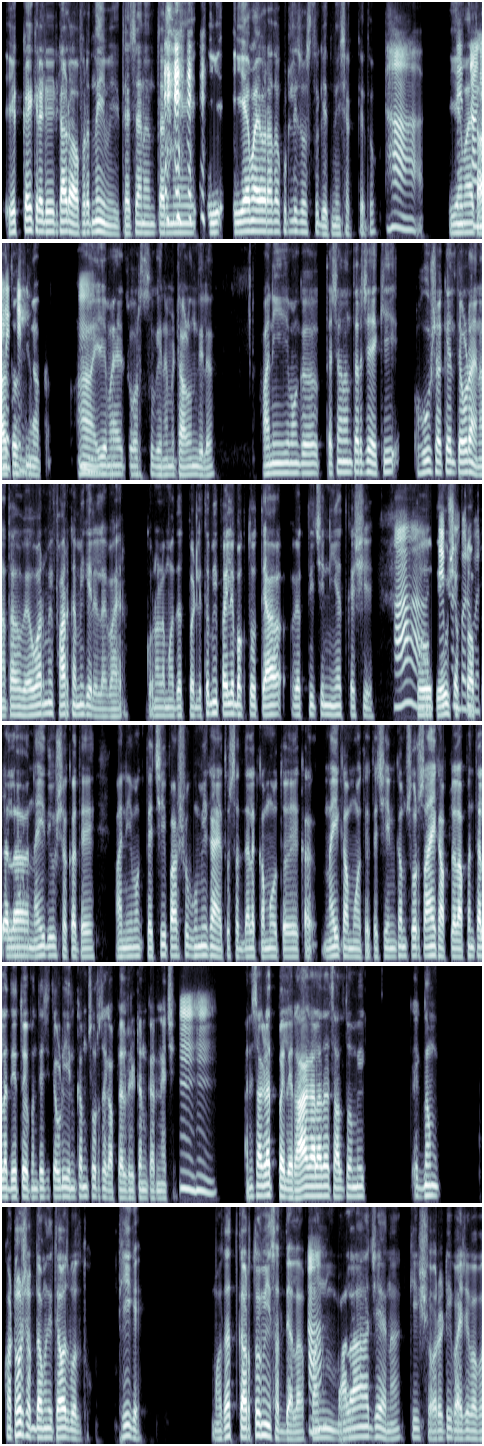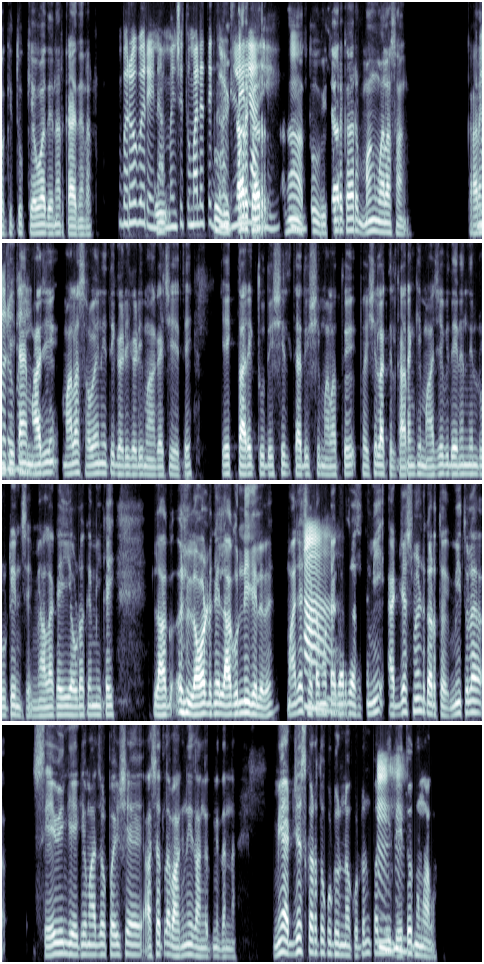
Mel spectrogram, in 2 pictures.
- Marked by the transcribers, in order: chuckle; other background noise; tapping; in English: "शोरीटी"; in English: "रुटीनचे"; chuckle
- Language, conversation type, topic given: Marathi, podcast, संकटातून तुम्ही शिकलेले सर्वात मोठे धडे कोणते?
